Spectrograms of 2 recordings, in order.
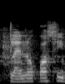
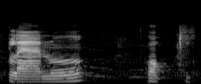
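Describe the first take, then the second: First: The ending is said with a soft s sound. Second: The ending is said with a hard k sound. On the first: The speaker calls it right. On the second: The speaker calls it wrong.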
